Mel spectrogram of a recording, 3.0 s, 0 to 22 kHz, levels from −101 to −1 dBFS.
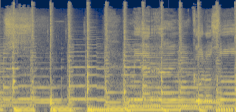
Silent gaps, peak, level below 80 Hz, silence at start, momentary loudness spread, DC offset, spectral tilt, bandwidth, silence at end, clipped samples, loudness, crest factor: none; 0 dBFS; -18 dBFS; 0 s; 2 LU; under 0.1%; -4.5 dB/octave; over 20 kHz; 0 s; 0.2%; -11 LUFS; 10 dB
